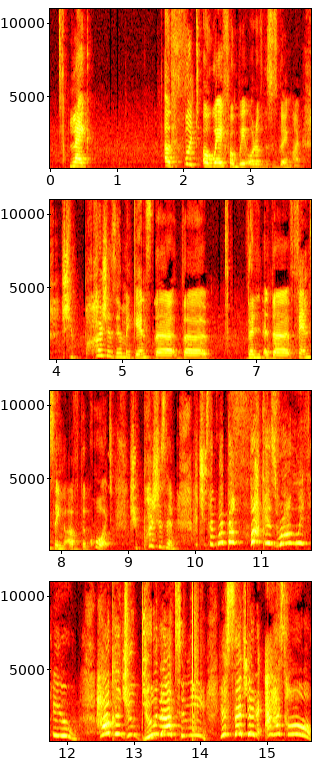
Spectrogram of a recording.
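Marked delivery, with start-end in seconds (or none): 10.4-15.7 mock very high, loud, shrieking furious yelling. Retelling how a woman pushed a man against the court fencing, imitating her yelling. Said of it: "she's yelling at him".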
